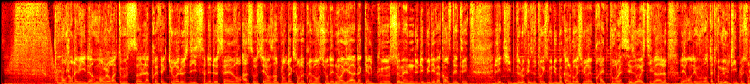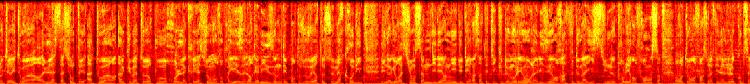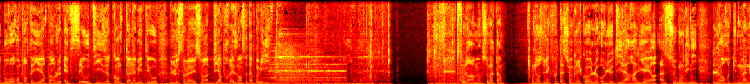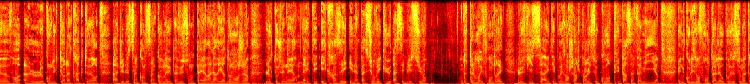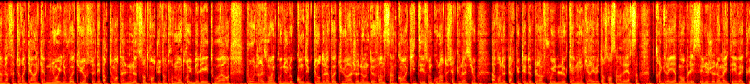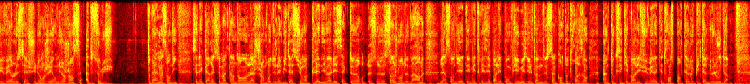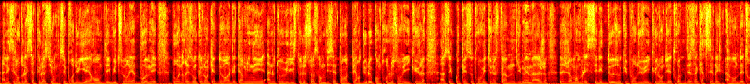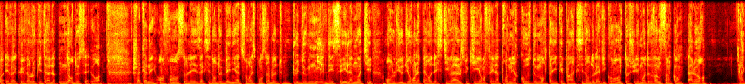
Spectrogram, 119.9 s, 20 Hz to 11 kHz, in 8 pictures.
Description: JOURNAL DU LUNDI 12 JUIN ( MIDI )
